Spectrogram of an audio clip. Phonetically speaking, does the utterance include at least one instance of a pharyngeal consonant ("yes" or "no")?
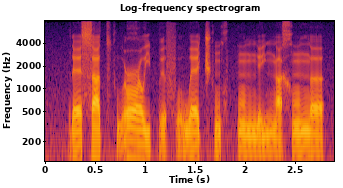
yes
